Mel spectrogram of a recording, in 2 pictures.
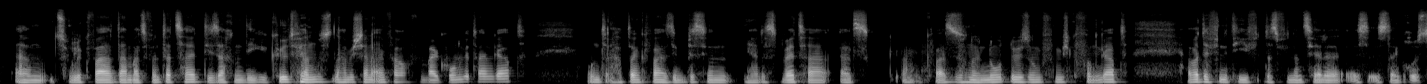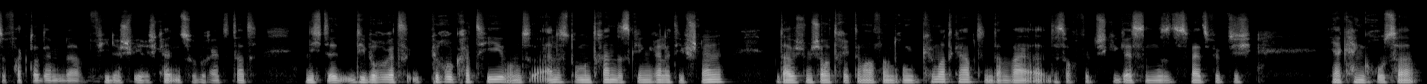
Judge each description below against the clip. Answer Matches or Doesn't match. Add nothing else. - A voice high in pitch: Doesn't match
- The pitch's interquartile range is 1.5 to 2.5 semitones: Matches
